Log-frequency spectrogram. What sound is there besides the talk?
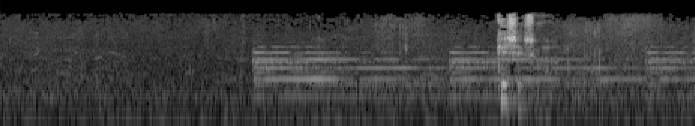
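bell ringing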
